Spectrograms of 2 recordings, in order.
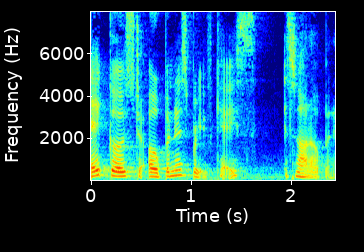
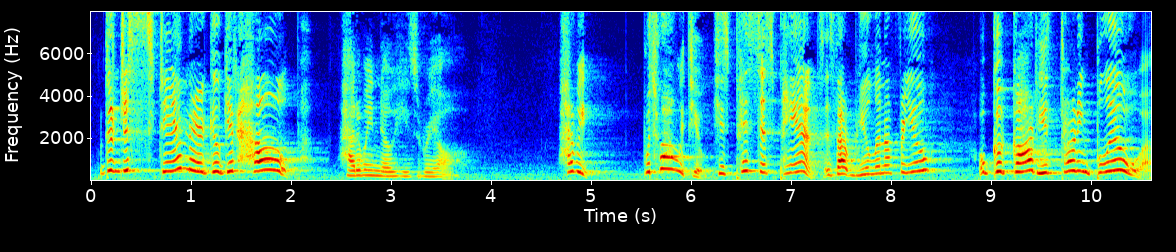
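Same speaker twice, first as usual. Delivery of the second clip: very high, loud berating; furious disbelief; 9 semitones higher, 6 dB louder than usual. Retold or imitated. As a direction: berate him for doing nothing. Waitress berates passive Nick.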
